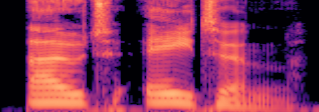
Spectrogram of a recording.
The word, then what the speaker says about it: uit eten: There is a light emphasis on the first syllable of the second word. Outan outon outan outen.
